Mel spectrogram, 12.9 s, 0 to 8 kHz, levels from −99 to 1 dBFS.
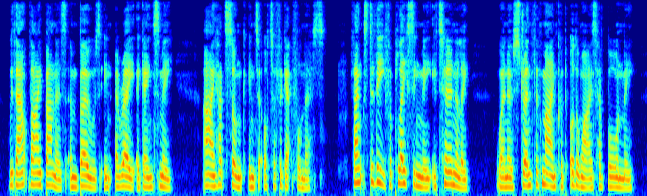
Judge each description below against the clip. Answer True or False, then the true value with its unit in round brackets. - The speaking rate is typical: True (150 wpm)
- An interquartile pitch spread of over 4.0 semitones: False (3.6 semitones)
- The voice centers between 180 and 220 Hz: False (155 Hz)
